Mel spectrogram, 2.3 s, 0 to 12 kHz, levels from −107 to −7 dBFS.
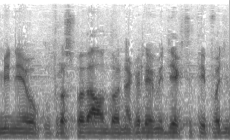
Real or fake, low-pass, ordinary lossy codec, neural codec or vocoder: real; 10.8 kHz; AAC, 32 kbps; none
